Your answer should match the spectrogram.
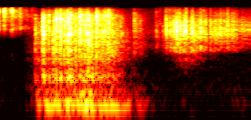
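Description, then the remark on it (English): Dice clatter and rattle across a hard surface in two bursts during a dice game, the first fuller and heavier and the second a lighter, higher skittering that trails off; the roll shows two fives. No voices. “Yep, that's nothing right there is what I rolled. Two fives.”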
